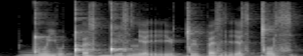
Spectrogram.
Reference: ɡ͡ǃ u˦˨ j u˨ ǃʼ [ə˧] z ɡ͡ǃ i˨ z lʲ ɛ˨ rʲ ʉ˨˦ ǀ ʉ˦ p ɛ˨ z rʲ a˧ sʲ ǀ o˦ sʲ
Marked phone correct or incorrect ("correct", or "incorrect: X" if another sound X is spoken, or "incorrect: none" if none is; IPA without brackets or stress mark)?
correct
